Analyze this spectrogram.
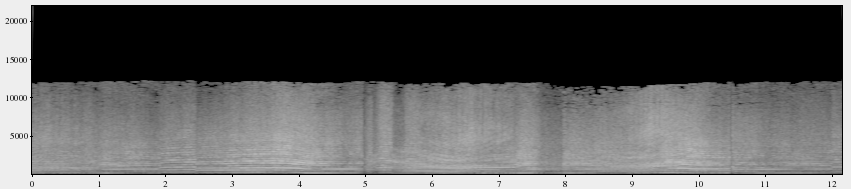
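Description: A race car engine roars, rising in pitch and dropping sharply with each gear change.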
